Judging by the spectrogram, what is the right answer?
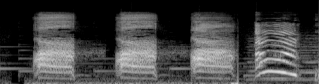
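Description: A crow caws loudly and close, three harsh even calls followed by a fourth, higher and more tonal, each ringing out alone against silence as a sound effect in a telling of the crow and fox fable.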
